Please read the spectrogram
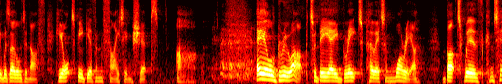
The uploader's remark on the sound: recorded on 8 March 2023 at David Game College, London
